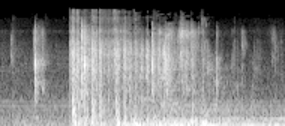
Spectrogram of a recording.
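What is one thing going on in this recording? A rapid burst of gunfire rings out loudly.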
